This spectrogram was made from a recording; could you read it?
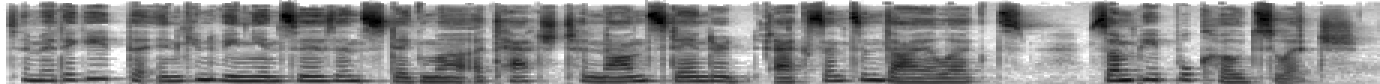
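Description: A woman's voice: medium pitch, normal speed, warm tone, faint music behind. A woman narrator reading a scripted, explanatory documentary piece.

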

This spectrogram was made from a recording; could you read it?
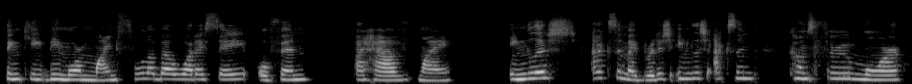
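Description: A woman's voice: a little high, fairly even intonation, unhurried, warm tone. Reflective woman professor from Italy. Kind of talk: reflective interview talk.

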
